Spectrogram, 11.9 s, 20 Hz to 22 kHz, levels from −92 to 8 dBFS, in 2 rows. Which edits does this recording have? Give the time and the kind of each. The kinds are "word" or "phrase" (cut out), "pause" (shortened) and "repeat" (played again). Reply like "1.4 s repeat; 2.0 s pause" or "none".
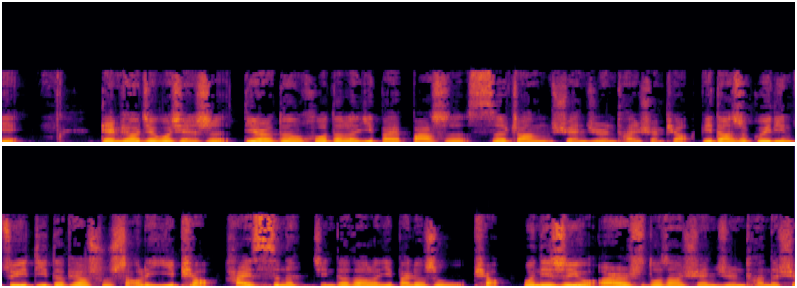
5.2 s pause; 7.5 s pause; 9.8 s pause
